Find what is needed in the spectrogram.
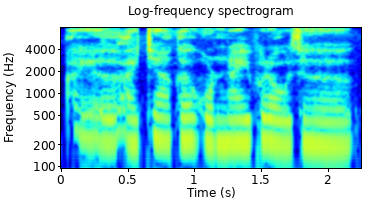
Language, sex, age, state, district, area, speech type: Bodo, female, 18-30, Assam, Baksa, rural, spontaneous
